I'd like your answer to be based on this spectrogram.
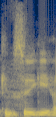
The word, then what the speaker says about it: Kintsugi: But Kintsugi Hope. I said that right? Kintsugi Hope? – You have, yeah, that's it. Kintsugi Hope.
